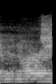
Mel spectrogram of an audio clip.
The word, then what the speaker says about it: Minari: Oh, Minari? – Yeah, Minari.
